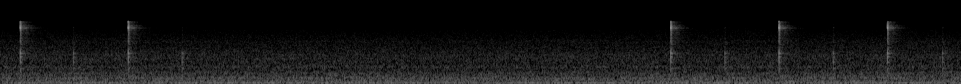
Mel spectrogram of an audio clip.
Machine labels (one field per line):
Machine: valve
